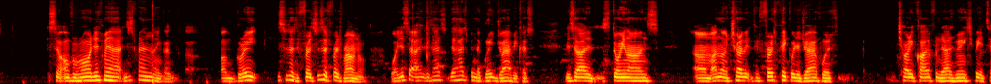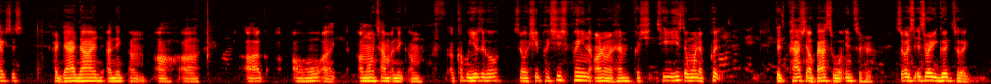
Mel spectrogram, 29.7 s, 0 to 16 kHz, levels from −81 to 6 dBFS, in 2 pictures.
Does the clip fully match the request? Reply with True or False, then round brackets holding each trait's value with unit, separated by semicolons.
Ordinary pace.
False (215 wpm)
